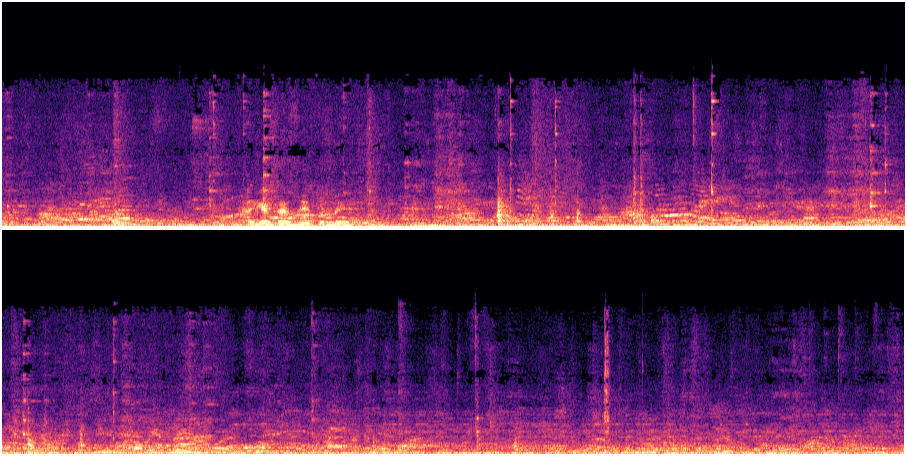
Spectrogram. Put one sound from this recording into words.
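Voices chatter in the background of a busy room.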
